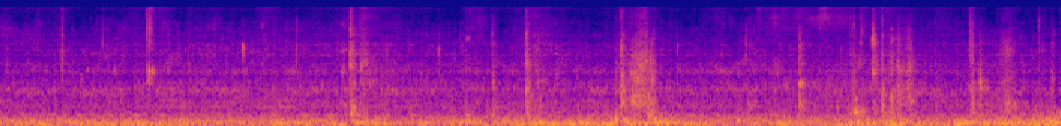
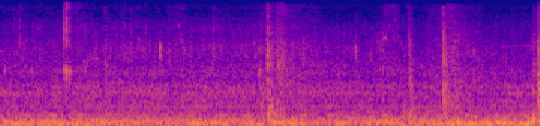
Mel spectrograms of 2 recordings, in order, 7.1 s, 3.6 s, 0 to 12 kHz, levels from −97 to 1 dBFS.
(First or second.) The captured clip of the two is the second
